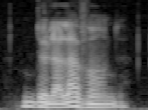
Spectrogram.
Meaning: lavender (the plant)
- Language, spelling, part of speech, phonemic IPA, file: French, lavande, noun, /la.vɑ̃d/, Fr-lavande.ogg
